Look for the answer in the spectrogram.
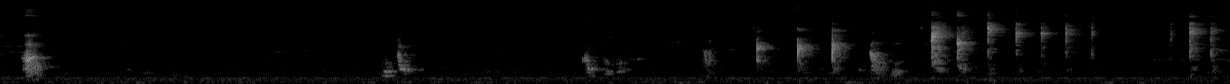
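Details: Grey parrot (Psittacus erithacus) talks in Hindi: a few scattered word-like syllables, then a quick run of short, sharp, clicky utterances over a faint steady hum.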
